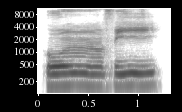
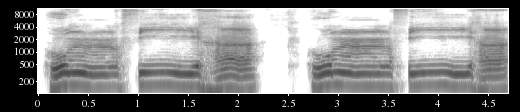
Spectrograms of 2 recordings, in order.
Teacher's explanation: Yang benar, rapatkan dulu mimnya dengan sempurna, baru ucapkan fa-nya. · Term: izhar syafawi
